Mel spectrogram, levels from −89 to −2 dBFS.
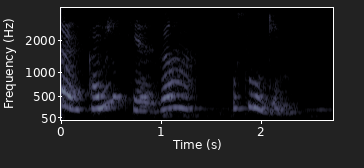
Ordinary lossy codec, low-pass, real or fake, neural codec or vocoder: AAC, 32 kbps; 3.6 kHz; fake; codec, 44.1 kHz, 7.8 kbps, Pupu-Codec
